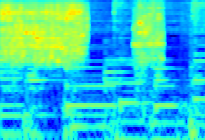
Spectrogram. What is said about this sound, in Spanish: Se me cae el techo, Está lloviendo fuerte.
